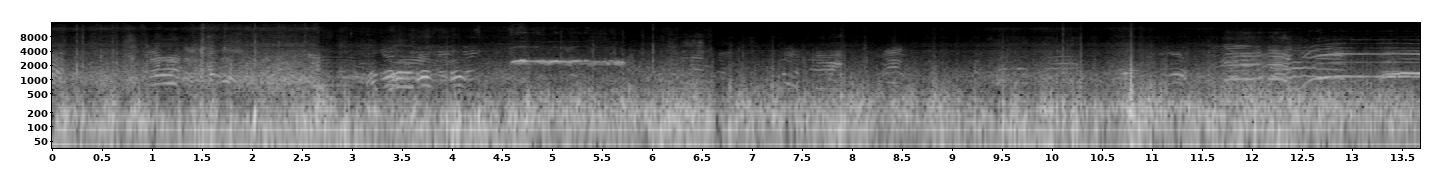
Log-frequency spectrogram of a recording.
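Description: Football players thud together as they collide.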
